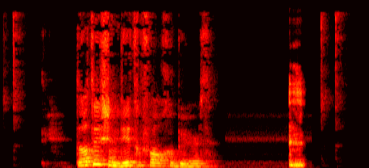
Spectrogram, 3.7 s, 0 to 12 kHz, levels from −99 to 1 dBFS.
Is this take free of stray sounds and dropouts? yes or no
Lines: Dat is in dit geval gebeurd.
no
